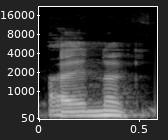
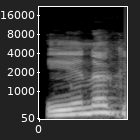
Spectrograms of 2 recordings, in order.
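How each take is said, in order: First: ऐनक with a wide "ai" at the start; ऐनक as "ainak", the model version; correct pronunciation. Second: ऐनक with a narrow "e", like "enak"; ऐनक as "enak", raised as the mistake; wrong pronunciation. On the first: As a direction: open the first vowel of ऐनक to "ai". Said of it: "ये सही है बच्चे". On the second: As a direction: close the first vowel of ऐनक to "ay". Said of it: "ऐ की मात्रा डालेंगे". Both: Shown as a demonstration.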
